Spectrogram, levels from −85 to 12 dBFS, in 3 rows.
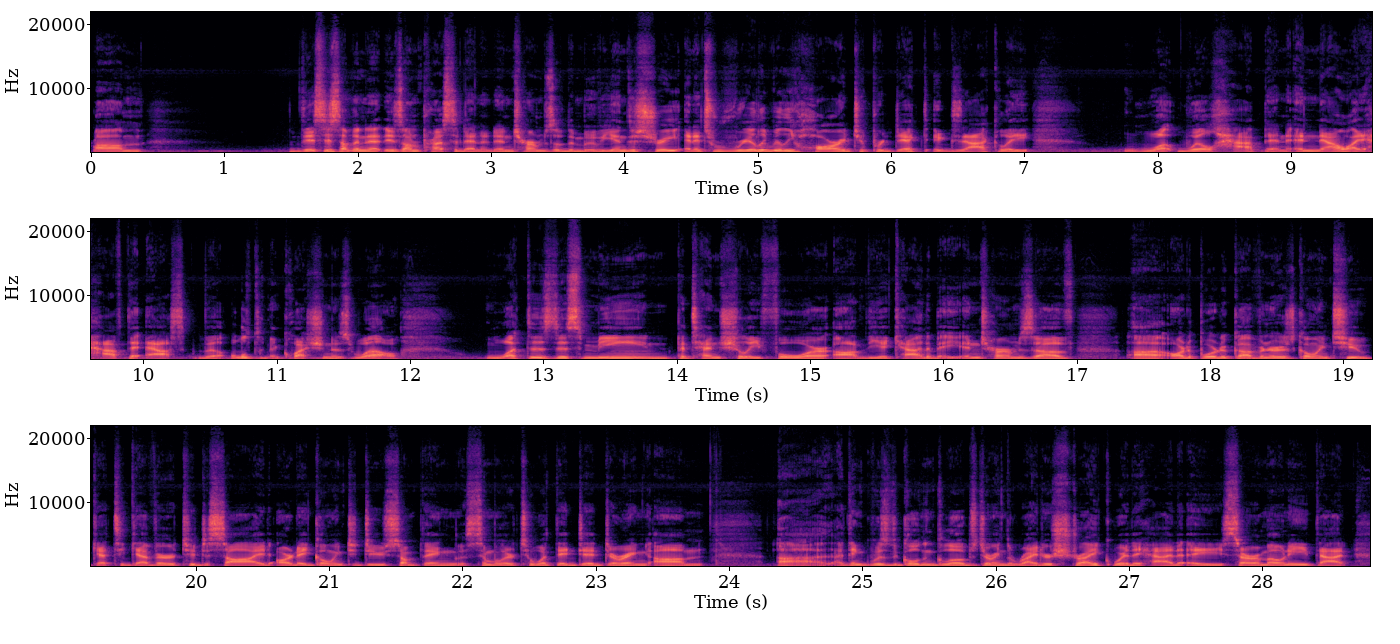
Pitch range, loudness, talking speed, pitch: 90-110 Hz, -19 LUFS, 185 wpm, 100 Hz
